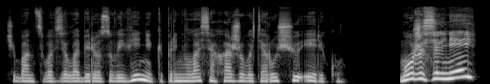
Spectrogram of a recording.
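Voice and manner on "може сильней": raised voice, pitched up into a question; eager loud offer to go harder; loud high question. A narrator's reading. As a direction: call it out high, rising sharply at the end. Teasing offer to whip harder.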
